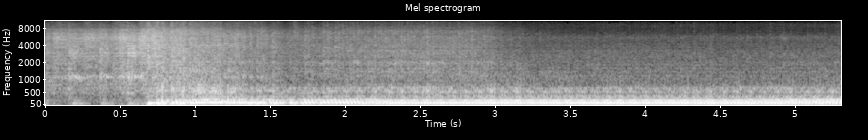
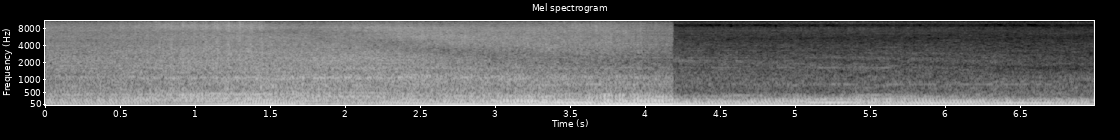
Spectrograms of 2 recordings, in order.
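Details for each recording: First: 1974 Datsun 620 truck with KA24DE swap from a 1997 Nissan 240SX, before the new exhaust: cranks and catches, then a deep, harsh, very loud unmuffled drone at fast idle. Excessively loud straight-piped exhaust. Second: 1974 Datsun 620 truck with swapped-in KA24DE from a 1997 Nissan 240SX, after fitting a new custom exhaust replacing straight pipe: deep, steady, subdued low burble at idle, no harsh rasp or drone. Normal idle.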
